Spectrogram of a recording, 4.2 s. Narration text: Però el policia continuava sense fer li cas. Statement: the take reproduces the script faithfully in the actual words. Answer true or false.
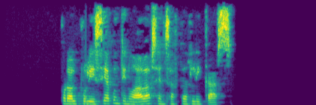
true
